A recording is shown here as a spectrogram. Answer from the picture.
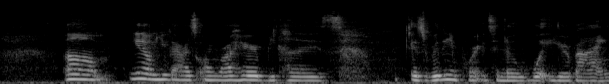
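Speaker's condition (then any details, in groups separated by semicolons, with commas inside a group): No condition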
